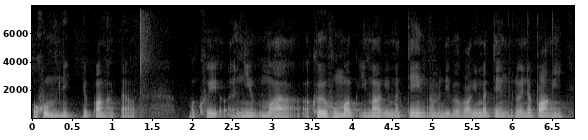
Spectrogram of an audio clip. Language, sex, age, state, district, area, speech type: Manipuri, male, 18-30, Manipur, Tengnoupal, rural, spontaneous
